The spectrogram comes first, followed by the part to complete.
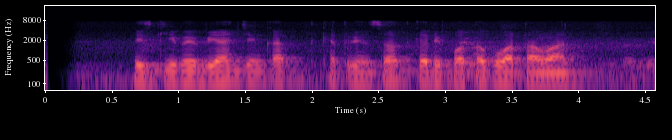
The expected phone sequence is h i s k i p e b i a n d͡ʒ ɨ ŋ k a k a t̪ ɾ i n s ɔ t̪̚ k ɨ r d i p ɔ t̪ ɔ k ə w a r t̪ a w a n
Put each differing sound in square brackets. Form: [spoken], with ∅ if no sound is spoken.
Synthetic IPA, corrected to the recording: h i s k i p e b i a n d͡ʒ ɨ ŋ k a k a t̪ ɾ i n s ɔ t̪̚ k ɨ r d i p ɔ t̪ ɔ k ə w a r t̪ a w a n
